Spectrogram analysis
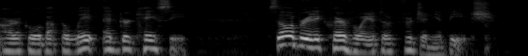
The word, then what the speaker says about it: Cayce: man in his outfit who pronounced his name Casey and spelled it c-a-y-c-e this turned out to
